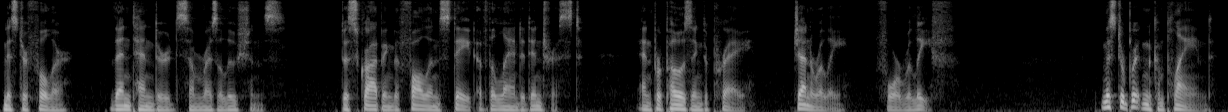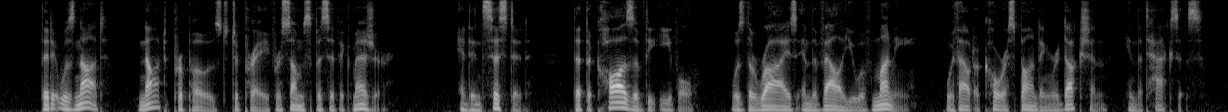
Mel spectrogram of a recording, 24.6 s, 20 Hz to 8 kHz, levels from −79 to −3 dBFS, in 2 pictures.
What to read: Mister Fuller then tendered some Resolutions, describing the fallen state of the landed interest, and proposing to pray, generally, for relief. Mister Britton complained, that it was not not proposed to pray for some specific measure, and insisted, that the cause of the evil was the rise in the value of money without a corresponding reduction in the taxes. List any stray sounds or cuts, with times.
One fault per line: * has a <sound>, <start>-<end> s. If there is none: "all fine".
all fine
